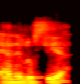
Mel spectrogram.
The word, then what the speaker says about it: Andalusia: Andalusia. Andalusia. But if you're from Spain, it's called Andalusia because it's like it's a type of horse.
